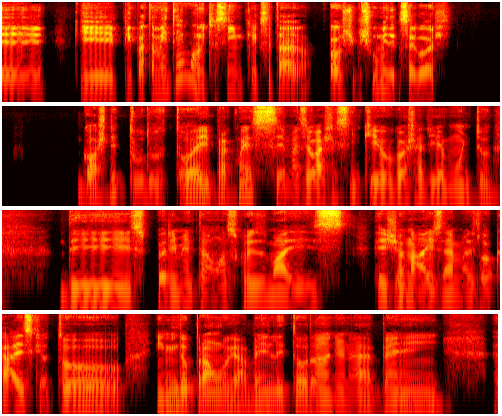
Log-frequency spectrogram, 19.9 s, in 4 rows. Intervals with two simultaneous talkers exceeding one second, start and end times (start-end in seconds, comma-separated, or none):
none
